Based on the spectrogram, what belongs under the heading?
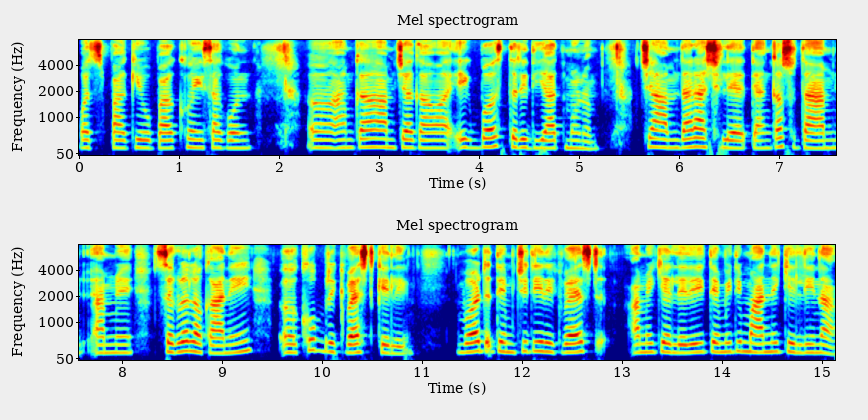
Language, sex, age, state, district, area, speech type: Goan Konkani, female, 18-30, Goa, Canacona, rural, spontaneous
